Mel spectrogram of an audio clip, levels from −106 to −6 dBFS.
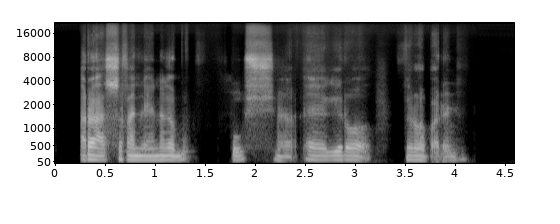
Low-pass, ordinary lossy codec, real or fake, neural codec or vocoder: none; none; fake; autoencoder, 48 kHz, 128 numbers a frame, DAC-VAE, trained on Japanese speech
